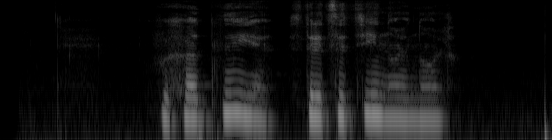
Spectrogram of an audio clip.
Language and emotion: Russian, sad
